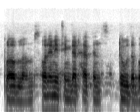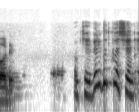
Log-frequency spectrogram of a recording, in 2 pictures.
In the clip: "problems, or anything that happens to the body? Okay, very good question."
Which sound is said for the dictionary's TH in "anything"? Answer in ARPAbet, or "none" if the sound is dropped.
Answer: T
